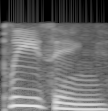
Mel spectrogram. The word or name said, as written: pleasing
